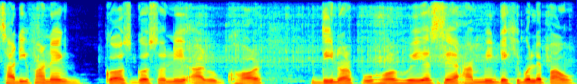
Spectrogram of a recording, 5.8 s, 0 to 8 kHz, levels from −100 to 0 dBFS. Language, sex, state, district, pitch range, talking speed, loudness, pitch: Assamese, male, Assam, Sonitpur, 120-140 Hz, 115 wpm, -16 LUFS, 130 Hz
